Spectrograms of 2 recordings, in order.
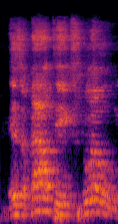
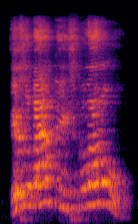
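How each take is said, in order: First: Said in the usual way. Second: The warning said again higher and louder; emphatic repeat. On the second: Real, not acted. Warning his viewers that religion will explode, said again higher and louder. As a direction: hammer the warning home.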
